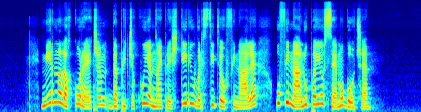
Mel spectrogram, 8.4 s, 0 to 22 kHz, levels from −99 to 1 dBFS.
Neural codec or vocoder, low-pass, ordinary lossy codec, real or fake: autoencoder, 48 kHz, 128 numbers a frame, DAC-VAE, trained on Japanese speech; 19.8 kHz; Opus, 32 kbps; fake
